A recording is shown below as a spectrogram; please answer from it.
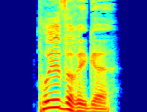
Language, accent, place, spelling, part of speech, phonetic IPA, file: German, Germany, Berlin, pulverige, adjective, [ˈpʊlfəʁɪɡə], De-pulverige.ogg
- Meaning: inflection of pulverig: 1. strong/mixed nominative/accusative feminine singular 2. strong nominative/accusative plural 3. weak nominative all-gender singular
